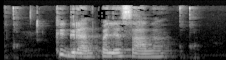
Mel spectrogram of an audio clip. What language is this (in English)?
Portuguese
